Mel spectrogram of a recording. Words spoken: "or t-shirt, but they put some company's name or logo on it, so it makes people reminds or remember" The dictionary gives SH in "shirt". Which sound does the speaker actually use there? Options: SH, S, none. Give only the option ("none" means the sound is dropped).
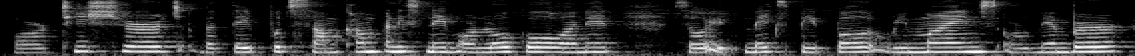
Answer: SH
